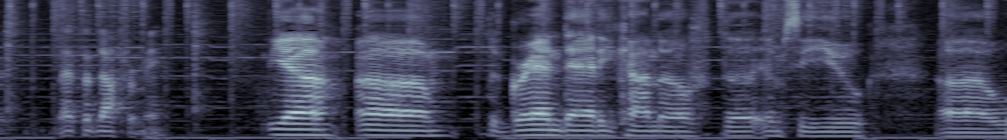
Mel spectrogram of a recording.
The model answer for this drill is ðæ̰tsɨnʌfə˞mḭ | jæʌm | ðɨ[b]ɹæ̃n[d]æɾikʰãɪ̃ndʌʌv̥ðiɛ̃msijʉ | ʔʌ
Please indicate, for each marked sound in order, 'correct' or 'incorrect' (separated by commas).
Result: incorrect, correct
